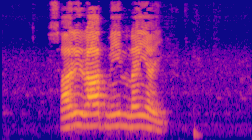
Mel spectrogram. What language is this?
Sansi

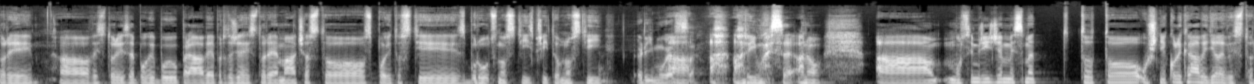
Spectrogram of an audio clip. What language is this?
Czech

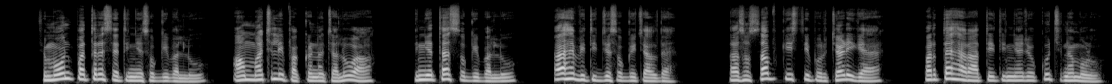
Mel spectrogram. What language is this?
Gaddi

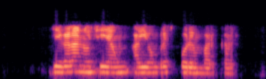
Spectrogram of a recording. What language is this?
Spanish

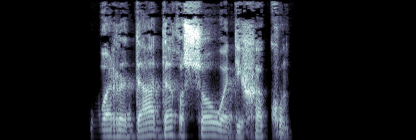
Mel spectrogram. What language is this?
Kabardian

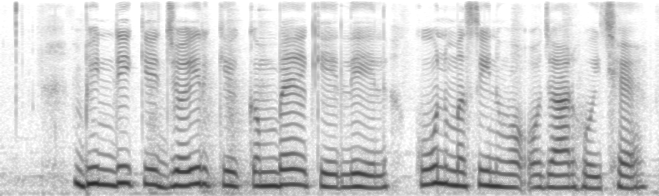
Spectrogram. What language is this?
Maithili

